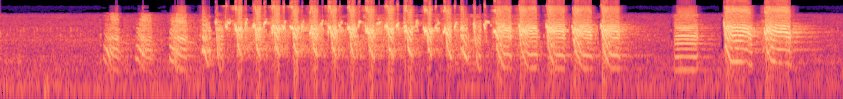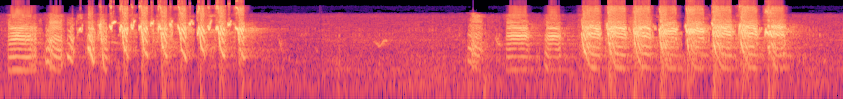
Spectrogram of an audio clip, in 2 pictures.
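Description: Zebra finch song in fast bursts of nasal, buzzy, rattling notes, high and harsh, broken by brief pauses; no other sounds stand out.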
